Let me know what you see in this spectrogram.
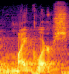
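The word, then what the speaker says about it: Mickler: landing by the way it looks like it's pronounced MERS but it's actually micher so if you move here and you want to sound like a local definitely call it micher speech but anyway so to get there would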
